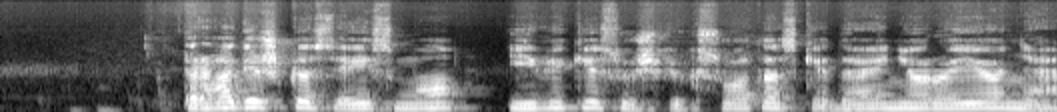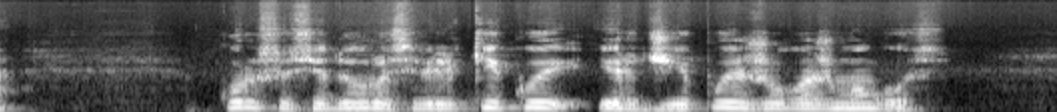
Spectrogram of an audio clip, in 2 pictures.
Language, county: Lithuanian, Vilnius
